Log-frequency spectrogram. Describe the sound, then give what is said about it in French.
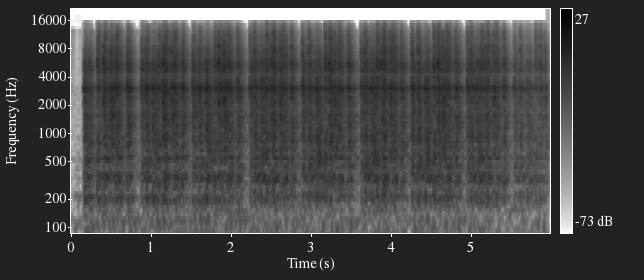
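A giant wooden clapper, the kakia, in the bell tower of Épauvillers on a windy day, used in place of church bells as a call to prayer, rattles loudly and continuously, a dense rapid clatter surging in regular waves about twice a second, starting abruptly and running the full six seconds, no voices. “Alors ça, c'est le kakia, ça remplace les cloches.”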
